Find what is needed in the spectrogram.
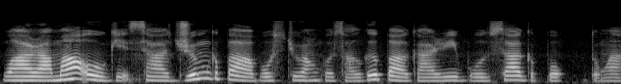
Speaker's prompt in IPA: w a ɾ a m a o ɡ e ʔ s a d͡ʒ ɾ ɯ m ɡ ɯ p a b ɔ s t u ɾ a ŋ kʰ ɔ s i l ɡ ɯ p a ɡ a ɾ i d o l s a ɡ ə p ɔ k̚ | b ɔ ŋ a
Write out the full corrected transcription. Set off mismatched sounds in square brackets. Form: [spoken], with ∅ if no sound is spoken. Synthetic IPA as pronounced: w a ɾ a m a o ɡ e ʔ s a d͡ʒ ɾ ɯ m ɡ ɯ p a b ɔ s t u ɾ a ŋ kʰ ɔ s [a] l ɡ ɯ p a ɡ a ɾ i [b] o l s a ɡ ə p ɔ k̚ | [d] ɔ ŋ a

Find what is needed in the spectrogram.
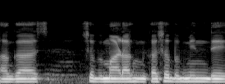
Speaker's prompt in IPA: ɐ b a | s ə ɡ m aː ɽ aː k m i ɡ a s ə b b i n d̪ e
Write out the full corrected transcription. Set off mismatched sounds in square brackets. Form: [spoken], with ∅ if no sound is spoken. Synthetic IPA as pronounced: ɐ [ɡ] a | s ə [b] m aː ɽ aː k m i [k] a s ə b [m] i n d̪ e

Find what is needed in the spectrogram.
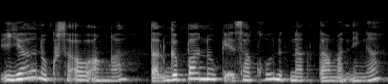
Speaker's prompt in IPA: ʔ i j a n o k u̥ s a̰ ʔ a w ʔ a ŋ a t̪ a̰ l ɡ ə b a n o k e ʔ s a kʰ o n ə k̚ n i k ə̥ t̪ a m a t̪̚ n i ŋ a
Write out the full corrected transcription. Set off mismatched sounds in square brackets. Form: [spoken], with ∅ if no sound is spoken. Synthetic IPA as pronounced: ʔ i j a n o k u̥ s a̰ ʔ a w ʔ a ŋ a t̪ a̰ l ɡ ə [p] a n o k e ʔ s a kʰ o n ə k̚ n [a] k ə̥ t̪ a m a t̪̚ n i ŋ a

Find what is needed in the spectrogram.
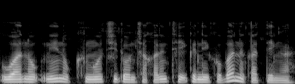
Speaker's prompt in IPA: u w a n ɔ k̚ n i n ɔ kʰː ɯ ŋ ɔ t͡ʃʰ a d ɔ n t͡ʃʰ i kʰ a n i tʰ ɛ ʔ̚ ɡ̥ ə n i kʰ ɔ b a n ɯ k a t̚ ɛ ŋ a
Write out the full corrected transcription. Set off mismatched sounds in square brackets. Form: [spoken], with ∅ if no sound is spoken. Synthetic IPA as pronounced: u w a n ɔ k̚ n i n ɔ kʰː ɯ ŋ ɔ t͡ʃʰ [i] d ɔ n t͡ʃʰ [a] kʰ a n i tʰ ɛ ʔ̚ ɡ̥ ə n i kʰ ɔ b a n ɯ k a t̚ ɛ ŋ a

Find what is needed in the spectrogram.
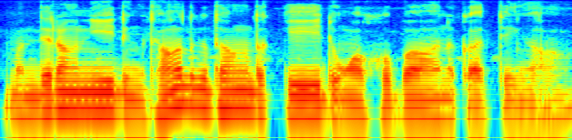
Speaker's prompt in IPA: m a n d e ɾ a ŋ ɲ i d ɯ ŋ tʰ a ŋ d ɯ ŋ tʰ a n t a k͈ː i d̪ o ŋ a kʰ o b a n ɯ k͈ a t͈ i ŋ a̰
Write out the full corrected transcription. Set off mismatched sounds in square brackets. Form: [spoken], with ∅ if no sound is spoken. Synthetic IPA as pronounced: m a n d e ɾ a ŋ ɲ i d ɯ ŋ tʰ a ŋ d ɯ ŋ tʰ a [ŋ] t a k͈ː i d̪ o ŋ a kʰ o b a n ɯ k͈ a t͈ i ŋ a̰

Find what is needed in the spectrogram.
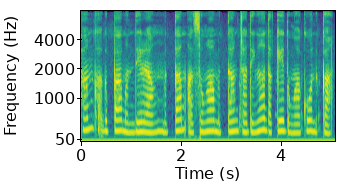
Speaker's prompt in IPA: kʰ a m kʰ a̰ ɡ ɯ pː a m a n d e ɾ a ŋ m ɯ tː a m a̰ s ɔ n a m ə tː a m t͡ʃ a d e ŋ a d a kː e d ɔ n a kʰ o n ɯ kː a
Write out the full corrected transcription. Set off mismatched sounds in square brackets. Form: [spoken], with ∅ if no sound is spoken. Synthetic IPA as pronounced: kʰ a m kʰ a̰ ɡ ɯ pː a m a n d e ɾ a ŋ m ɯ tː a m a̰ s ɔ [ŋ] a m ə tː a m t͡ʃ a d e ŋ a d a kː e d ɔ [ŋ] a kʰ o n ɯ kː a

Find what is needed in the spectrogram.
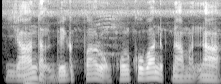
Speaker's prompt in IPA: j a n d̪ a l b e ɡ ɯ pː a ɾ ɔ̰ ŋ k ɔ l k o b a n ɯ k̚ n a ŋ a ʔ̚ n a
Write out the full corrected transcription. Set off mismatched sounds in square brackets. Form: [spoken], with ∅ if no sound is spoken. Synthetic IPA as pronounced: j a n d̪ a l b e ɡ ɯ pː a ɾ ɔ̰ ŋ k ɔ l k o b a n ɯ k̚ n a [m] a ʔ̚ n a

